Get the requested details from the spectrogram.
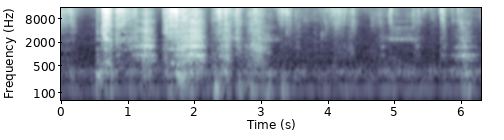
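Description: A spatula scrapes against a glass bowl.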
